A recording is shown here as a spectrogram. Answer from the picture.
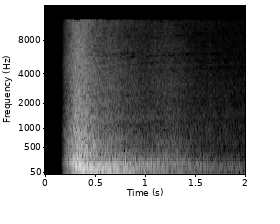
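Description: Intro swoosh sound effect with a deep rumble beneath it. It comes in sharply about a quarter-second in and fades away over about a second and a half.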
